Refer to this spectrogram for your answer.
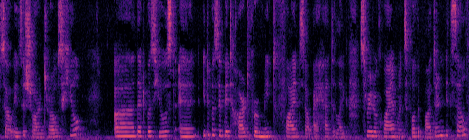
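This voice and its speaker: A woman with a Ukrainian accent speaks at a fairly high pitch with fairly even intonation. Noticeable background noise and audible room echo accompany her. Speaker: knitting podcaster. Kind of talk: casual video podcast talk. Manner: halting, with many fillers.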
